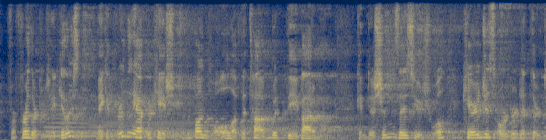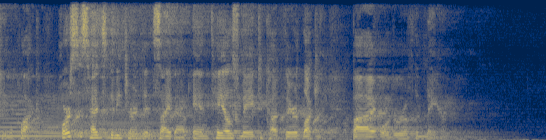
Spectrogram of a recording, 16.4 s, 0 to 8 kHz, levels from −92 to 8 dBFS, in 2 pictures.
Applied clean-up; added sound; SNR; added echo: none; Wind instrument, woodwind instrument; 12 dB; reverberation time 2.8 s.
